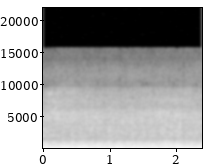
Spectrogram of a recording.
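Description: A tractor engine idles steadily, hitched to a mobile milking machine on an Irish farm in 1977, a constant low rumble and drone throughout with no pauses.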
